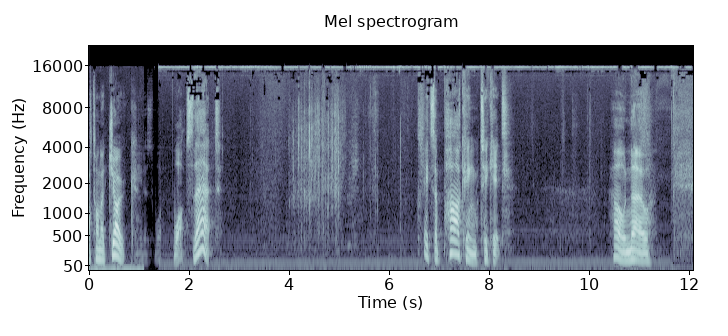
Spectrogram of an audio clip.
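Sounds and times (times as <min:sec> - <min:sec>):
faint steady hum: 0:00.0 - 0:12.0
plastic bag crinkling: 0:03.4 - 0:06.4.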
